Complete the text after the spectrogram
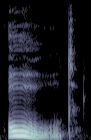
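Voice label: "old", English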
